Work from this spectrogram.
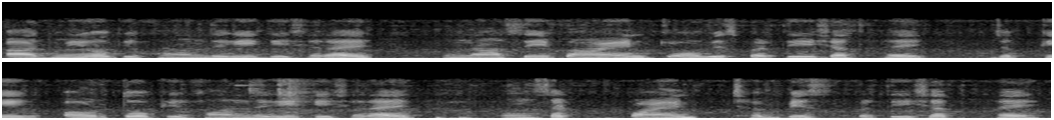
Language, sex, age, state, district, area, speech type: Urdu, female, 30-45, Uttar Pradesh, Shahjahanpur, urban, spontaneous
